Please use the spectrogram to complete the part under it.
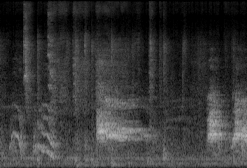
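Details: German Shepherd puppies giving short arched yelps in the opening second, then a sustained high whine from about two to three seconds and two more steady whines near the end, with soft rustling between.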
